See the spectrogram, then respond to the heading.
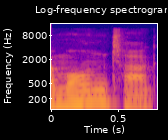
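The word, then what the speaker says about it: Montag: করে বলার চেষ্টা করবা মন ঠাক আবার বলো মন ঠাক এক্সাক্টলি মন ঠাক একটু সফট করে এখানে টি এর উচ্চারণটা এখানে করবা তাইলে জার্মানরা যেভাবে ঠিকভাবে প্রোনাউন্স করে ওভাবে আবার ট্রাই করো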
